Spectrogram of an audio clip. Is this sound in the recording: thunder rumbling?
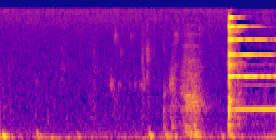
no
